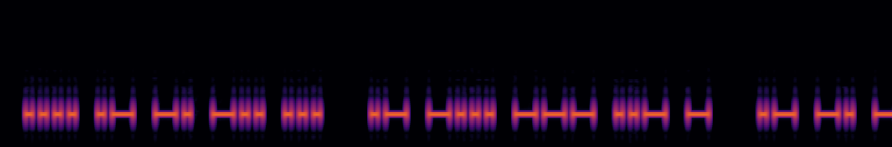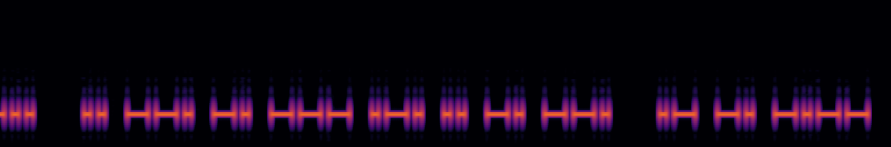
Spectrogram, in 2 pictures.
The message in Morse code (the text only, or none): HANDS ABOUT AND IGNORING ANY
